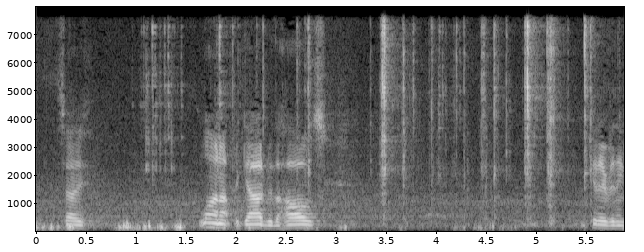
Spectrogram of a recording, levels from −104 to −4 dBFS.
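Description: Nothing stood out as a technical problem on listening to this audio.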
